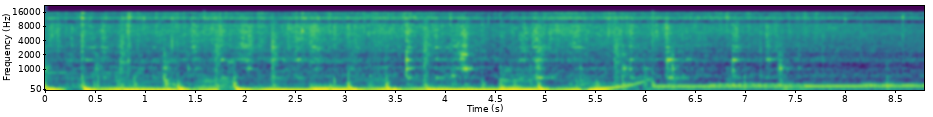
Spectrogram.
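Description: Chopped onions, green chillies and ginger frying in coconut oil in a nonstick pan. They sizzle while a plastic slotted spatula stirs them, with frequent small clicks and scrapes of the spatula against the pan.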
